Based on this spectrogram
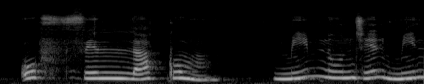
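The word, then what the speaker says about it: أف لكم: লাম জবল্লা কাফ মিম পেশ কুম, উচ্চারণটি এভাবে হবে উফিল্লাকুম।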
